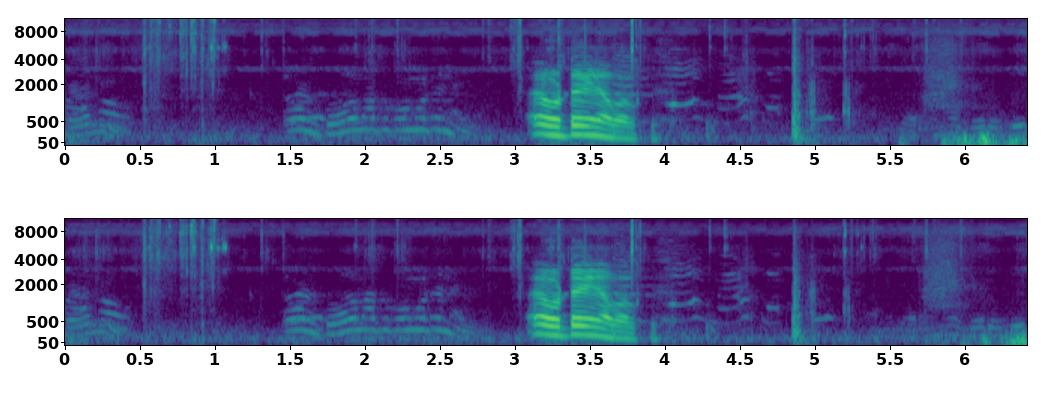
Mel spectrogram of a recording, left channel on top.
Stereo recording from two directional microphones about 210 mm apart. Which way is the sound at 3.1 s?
25° right (ahead or behind).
